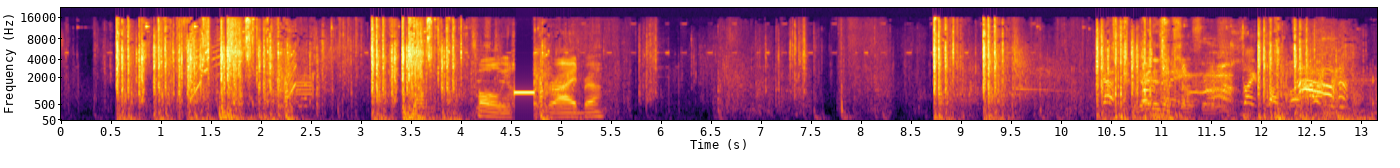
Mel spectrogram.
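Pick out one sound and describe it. Rifle shots crack out in short bursts, with ringing echoes.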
